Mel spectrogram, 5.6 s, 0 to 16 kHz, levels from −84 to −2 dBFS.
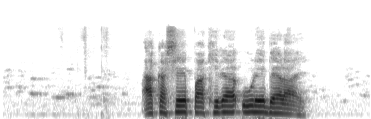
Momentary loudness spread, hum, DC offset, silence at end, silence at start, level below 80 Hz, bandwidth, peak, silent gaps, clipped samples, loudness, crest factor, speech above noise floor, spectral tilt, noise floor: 9 LU; none; under 0.1%; 1 s; 2.15 s; -54 dBFS; 7.6 kHz; -2 dBFS; none; under 0.1%; -18 LUFS; 18 dB; 51 dB; -8 dB/octave; -68 dBFS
